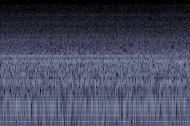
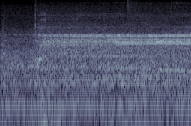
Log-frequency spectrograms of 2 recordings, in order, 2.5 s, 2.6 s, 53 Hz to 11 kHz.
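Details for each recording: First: Lion lathe boring a 19-inch sprocket bore at 250 RPM, about 50 thou per pass; steady high ringing over the lathe drone as the cut hits the harder center plate: boring bar chatter, spindle needs slowing. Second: Lion lathe boring a 19-inch sprocket with a 1-3/4 inch boring bar running a CNMG 432 insert, sped up to 180, light cut: steady, even cutting hiss with no chatter; surface finish much smoother.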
